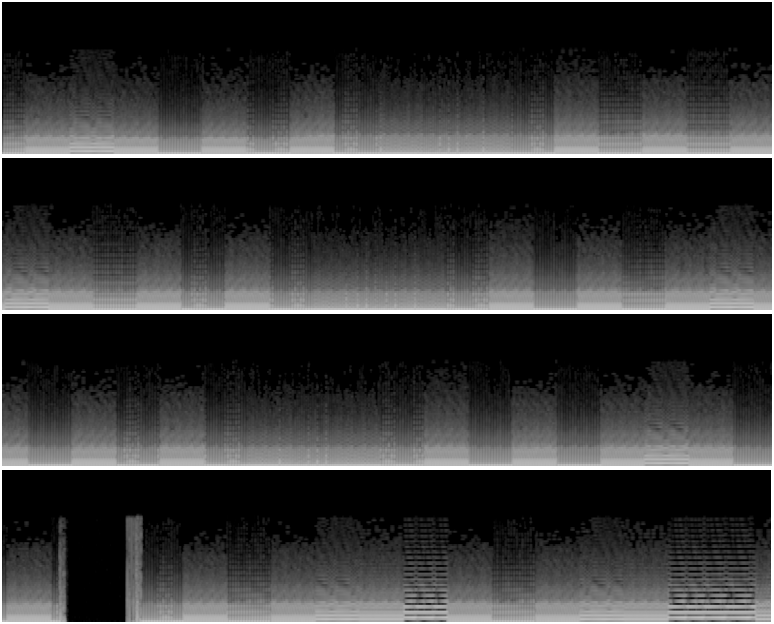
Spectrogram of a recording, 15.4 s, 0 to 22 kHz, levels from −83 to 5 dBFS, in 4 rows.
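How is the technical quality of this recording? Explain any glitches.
One fault mars this recording. From 11.84 to 12.24 s, a cable is pulled and plugged in. A pop precedes about 360 ms of near silence. Then comes 44 ms of 50 Hz mains buzz from the tip, and a closing pop.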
